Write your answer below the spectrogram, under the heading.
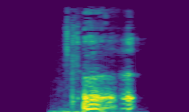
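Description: A single deep, rumbling belch lasting about a second; a burp from a sound-effect recording.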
